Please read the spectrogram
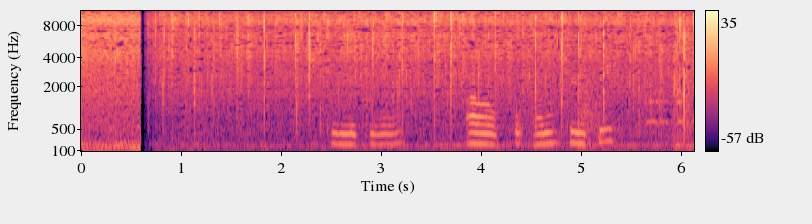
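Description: Diced pork with garlic, onion and ginger sizzling in a metal wok, with the clicks and scrapes of a metal spatula stirring it. The sound cuts out abruptly for a moment just over half a second in, then the frying carries on.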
